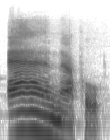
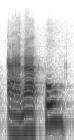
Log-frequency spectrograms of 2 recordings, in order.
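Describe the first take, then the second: First: The article is full and stressed. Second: The article is short and unstressed. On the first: "the strong form" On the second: "the weak form"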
